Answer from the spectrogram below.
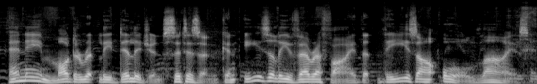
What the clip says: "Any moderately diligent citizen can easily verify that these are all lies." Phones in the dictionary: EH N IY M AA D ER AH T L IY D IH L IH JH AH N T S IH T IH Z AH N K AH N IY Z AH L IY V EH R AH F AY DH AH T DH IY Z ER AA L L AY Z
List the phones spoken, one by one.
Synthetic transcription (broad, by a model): EH N IY M AA D ER AH T L IY D IH L IH JH AH N T S IH T IH Z AH N K AH N IY Z AH L IY V EH R AH F AY DH AH T DH IY Z ER AA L L AY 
